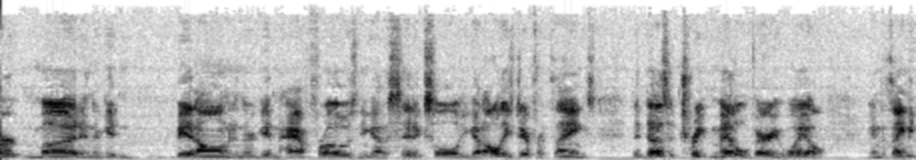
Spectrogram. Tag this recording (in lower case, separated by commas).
speech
